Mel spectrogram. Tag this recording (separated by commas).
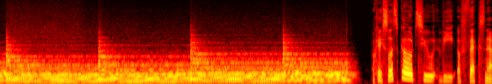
Synthesizer, Music, Speech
